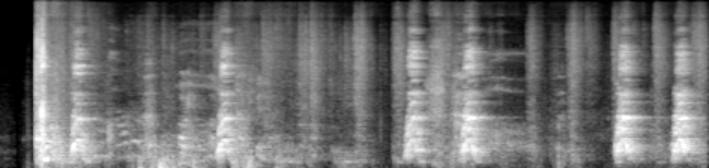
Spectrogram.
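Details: Dog giving sharp, loud barks in irregular bursts, several close together, mixed with people's voices talking nearby.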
